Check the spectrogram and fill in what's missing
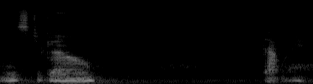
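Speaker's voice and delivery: muttering to herself. Real, not acted. Muttering to herself while working.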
